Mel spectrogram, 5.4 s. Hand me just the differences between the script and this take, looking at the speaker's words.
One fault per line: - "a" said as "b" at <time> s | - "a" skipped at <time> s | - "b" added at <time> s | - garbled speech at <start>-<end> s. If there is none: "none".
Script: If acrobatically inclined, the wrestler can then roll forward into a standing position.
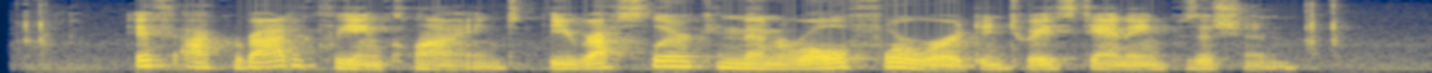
none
